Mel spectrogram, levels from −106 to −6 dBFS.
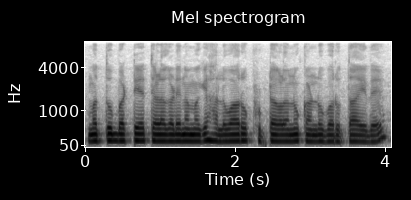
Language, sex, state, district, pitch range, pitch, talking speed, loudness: Kannada, male, Karnataka, Bidar, 130-140 Hz, 135 Hz, 130 wpm, -13 LUFS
